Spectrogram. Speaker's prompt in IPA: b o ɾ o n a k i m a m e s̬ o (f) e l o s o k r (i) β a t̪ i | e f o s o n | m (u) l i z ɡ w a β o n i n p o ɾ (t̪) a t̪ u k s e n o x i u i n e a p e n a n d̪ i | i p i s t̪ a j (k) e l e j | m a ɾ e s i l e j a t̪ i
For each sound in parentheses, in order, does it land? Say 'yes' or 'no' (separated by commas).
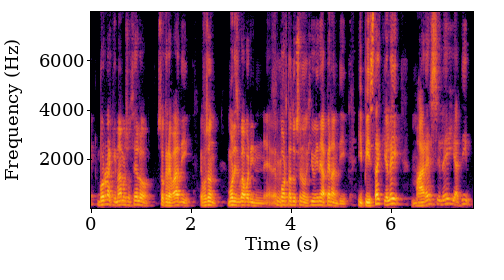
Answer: no, no, no, yes, yes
